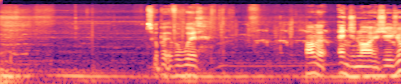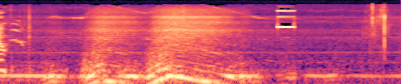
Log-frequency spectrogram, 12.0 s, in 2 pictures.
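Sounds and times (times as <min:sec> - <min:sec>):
car engine revving and idling: 0:00.0 - 0:12.0
electronic warning beep: 0:10.2 - 0:10.5.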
